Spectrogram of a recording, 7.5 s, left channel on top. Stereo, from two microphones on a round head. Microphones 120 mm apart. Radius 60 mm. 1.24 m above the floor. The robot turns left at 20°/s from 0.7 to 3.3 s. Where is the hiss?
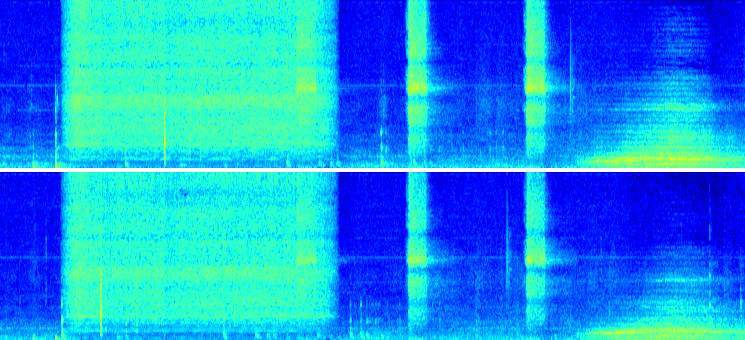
10° left (ahead or behind), 1.0 m; by 5.6 s 15° left (ahead or behind), 1.0 m.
